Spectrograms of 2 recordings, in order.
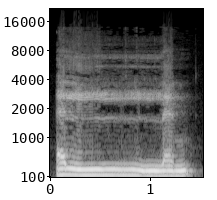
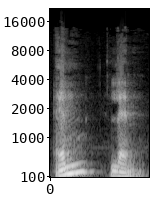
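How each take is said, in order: First: The n merges into a doubled l sound. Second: The n is heard separately before the l.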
